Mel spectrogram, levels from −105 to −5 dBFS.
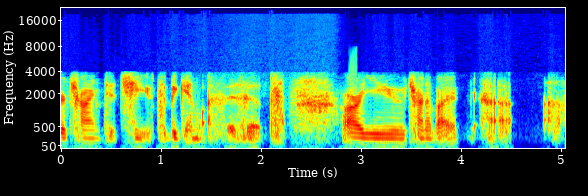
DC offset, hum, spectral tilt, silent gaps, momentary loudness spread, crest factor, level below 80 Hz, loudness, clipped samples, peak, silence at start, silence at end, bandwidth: under 0.1%; none; -6 dB/octave; none; 7 LU; 20 dB; -68 dBFS; -19 LUFS; under 0.1%; 0 dBFS; 0 s; 0 s; 8 kHz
